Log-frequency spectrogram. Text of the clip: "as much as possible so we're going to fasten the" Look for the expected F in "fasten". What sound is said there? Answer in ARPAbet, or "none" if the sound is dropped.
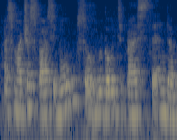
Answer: P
